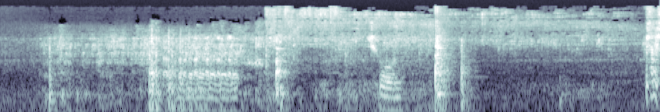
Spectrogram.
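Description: Washing up at a sink: tap water running and splashing, with several sharp clinks and knocks of dishes.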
